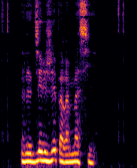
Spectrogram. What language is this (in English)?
French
